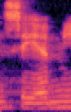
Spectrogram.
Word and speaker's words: Seaham: And you live in, is it Seaham? Am I pronouncing that right? – Yes. – Seaham.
